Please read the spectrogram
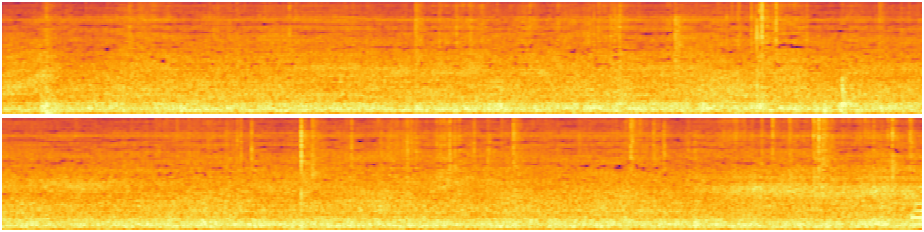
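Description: Handheld gas blowtorch burning steadily with a constant hiss of flame as it singes the skin of raw chicken, with a couple of faint clicks partway through.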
